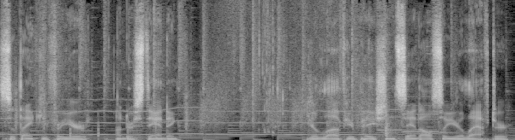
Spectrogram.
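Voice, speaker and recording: Male let's play host, slightly low pitch, casual and rambling, self-deprecating, music clearly audible underneath. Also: expressive, normal speed. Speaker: gaming YouTuber hosting a let's play. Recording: music behind the voice. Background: background music.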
